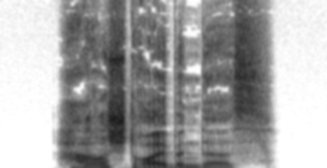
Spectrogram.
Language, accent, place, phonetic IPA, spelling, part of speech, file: German, Germany, Berlin, [ˈhaːɐ̯ˌʃtʁɔɪ̯bn̩dəs], haarsträubendes, adjective, De-haarsträubendes.ogg
- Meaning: strong/mixed nominative/accusative neuter singular of haarsträubend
